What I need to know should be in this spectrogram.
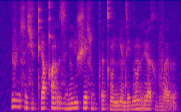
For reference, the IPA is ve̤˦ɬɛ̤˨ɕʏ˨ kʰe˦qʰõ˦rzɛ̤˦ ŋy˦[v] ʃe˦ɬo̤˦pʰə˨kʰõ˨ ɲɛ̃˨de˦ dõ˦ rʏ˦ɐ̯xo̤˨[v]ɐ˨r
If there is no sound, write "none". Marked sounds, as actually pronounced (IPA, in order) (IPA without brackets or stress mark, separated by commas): none, v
